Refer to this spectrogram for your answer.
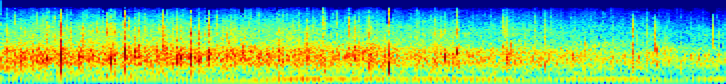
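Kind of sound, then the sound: crowd, audience applauding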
